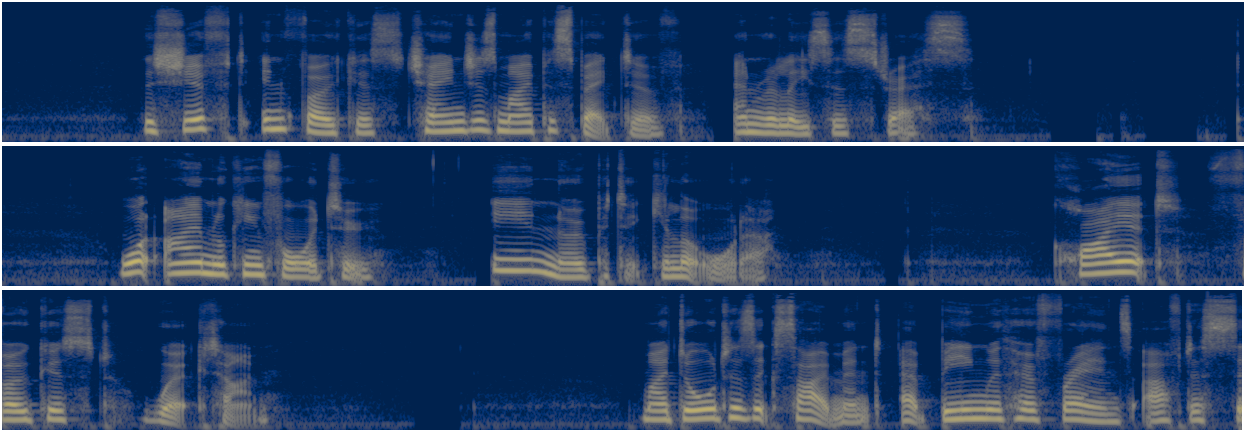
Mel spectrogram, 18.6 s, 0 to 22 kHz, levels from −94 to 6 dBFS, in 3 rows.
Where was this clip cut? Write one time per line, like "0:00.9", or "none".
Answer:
none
